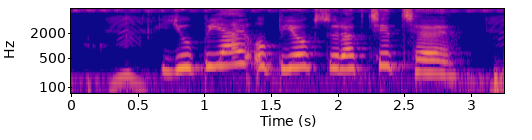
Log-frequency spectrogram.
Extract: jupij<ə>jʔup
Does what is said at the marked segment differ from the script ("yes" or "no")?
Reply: yes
